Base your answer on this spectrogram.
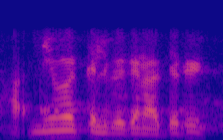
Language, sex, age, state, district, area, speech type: Kannada, male, 30-45, Karnataka, Belgaum, rural, conversation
